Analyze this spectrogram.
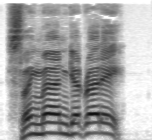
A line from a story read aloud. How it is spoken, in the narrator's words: Matt shouted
